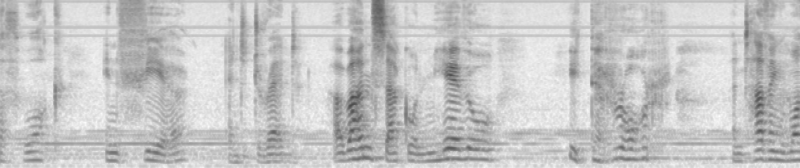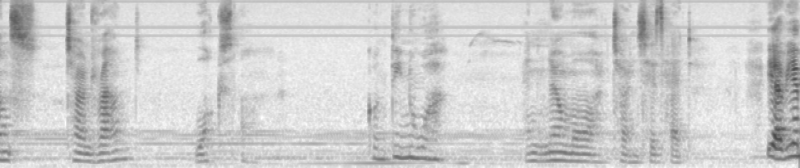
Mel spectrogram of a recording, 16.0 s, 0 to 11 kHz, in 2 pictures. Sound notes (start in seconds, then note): 3.5 speaking in foreign language; 11.8 speaking in foreign language; 15.7 speaking in foreign language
